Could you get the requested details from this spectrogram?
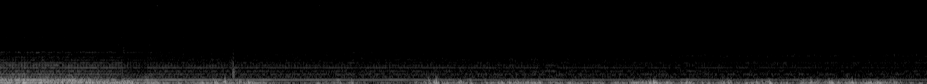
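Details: Bison hand water pump, mostly in colder weather below 50°F: low, steady moaning hum with faint knocks shortly after pumping stops, as water drains out the freeze line drain hole; cause unknown.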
